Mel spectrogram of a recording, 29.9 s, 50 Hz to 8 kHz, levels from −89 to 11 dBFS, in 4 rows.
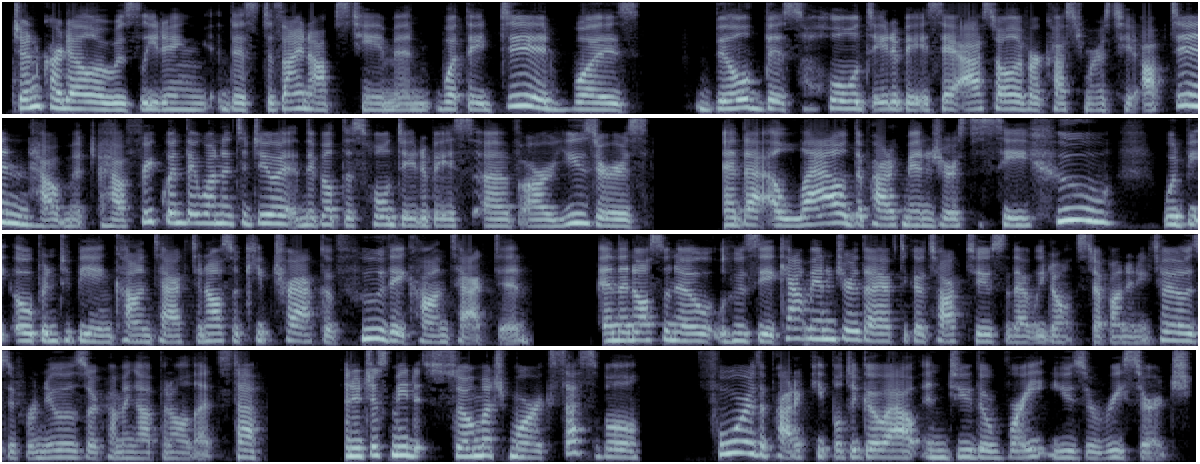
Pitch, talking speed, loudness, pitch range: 190 Hz, 245 wpm, -20 LUFS, 175-210 Hz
